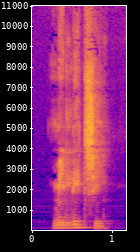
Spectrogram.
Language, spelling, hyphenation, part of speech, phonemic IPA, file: Dutch, militie, mi‧li‧tie, noun, /ˌmiˈli.(t)si/, Nl-militie.ogg
- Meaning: 1. a militia 2. military personnel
